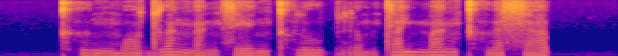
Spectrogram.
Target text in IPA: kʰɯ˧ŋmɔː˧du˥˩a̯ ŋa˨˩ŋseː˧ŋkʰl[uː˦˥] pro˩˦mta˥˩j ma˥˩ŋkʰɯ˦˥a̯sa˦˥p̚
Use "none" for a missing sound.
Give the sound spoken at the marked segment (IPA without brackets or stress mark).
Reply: uː˦˥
